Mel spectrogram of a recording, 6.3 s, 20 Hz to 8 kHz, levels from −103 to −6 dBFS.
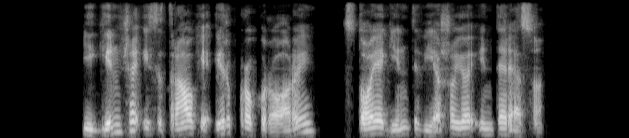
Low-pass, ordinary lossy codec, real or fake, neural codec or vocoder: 7.2 kHz; AAC, 48 kbps; fake; vocoder, 22.05 kHz, 80 mel bands, WaveNeXt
